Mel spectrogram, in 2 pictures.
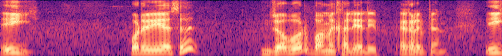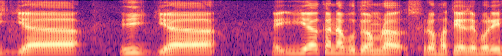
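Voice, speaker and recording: Male Quran teacher, smooth, slightly high voice, patient syllable drills. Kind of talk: spelling out Arabic letters for learners.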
